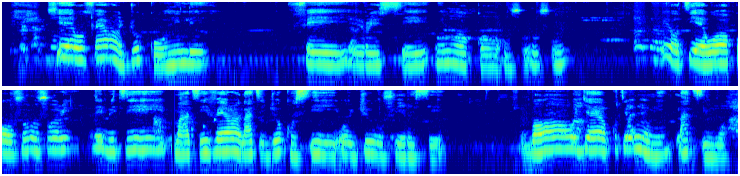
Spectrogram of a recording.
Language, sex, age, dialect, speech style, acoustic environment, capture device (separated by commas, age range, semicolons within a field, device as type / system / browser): Yoruba, female, 45-54, Nigeria - Lagos Yoruba, relaxed, people talking, mobile / Linux / Chrome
